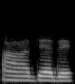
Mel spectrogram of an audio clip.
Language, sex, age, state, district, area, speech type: Malayalam, female, 18-30, Kerala, Kasaragod, rural, conversation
